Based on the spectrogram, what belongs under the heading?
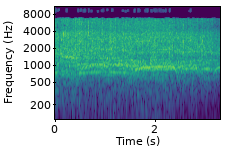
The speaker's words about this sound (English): because you're a first-time caller, and we got to give you some applause for that.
